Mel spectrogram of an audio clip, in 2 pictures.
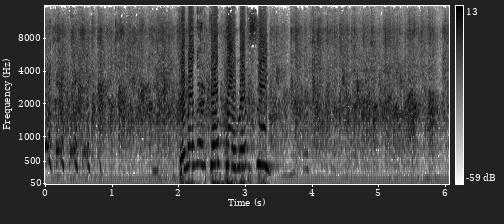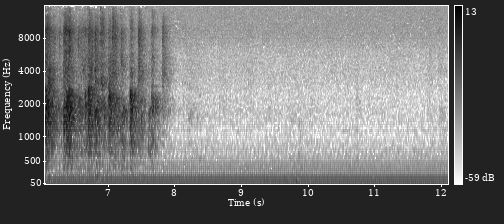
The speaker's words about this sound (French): Merci de l'applaudir.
